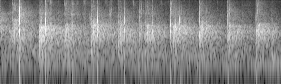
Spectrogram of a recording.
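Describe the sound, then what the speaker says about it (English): Sparse, uneven clapping from a small audience at a gathering of Nigerians in Russia, a handful of hands striking in loose rhythm, fairly near and moderately loud, with no talking over it. "Come on, please keep clapping."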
